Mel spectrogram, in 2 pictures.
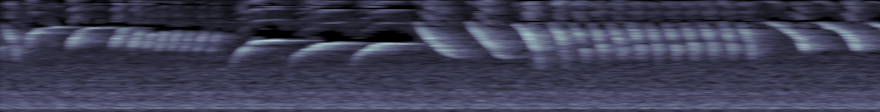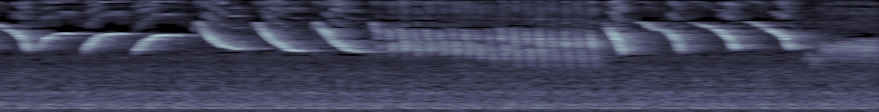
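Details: Canary singing: a fast, continuous run of high, descending whistled notes, rolled trills and buzzy phrases, the motifs changing every second or so, over a faint steady low hum.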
